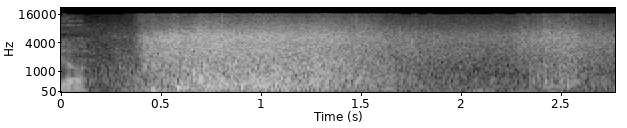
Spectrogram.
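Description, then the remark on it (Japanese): A voice imitates a big ocean wave: a short vocal onset, then a loud, breathy whoosh that swells, crashes and slowly recedes, followed by a smaller second surge near the end. “お波のビッグウェーブ”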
